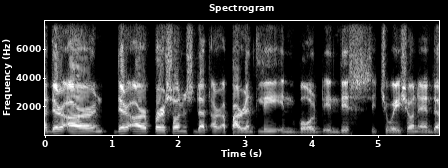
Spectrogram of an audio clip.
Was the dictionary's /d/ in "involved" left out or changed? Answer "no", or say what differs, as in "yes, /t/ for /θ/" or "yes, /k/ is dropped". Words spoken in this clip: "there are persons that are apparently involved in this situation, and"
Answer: no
